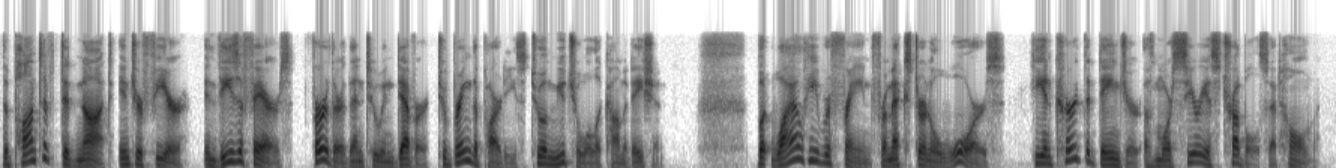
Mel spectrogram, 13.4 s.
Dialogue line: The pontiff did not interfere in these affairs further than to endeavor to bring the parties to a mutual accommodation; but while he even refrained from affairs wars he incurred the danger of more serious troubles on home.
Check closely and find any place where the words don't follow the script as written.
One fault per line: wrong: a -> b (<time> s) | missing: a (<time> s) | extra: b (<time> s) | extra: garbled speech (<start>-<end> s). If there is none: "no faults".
missing: even (8.2 s)
wrong: affairs -> external (8.9 s)
wrong: on -> at (12.7 s)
